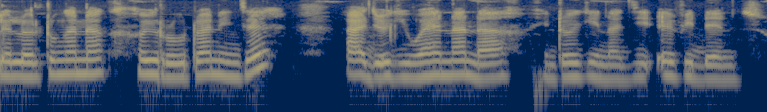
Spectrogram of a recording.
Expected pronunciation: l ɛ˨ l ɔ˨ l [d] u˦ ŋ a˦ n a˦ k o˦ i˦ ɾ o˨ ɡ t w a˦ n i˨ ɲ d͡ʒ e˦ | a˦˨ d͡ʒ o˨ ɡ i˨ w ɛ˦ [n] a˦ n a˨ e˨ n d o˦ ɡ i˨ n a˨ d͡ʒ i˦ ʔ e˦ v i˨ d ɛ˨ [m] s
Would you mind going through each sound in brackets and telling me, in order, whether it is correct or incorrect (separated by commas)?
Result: incorrect, correct, incorrect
